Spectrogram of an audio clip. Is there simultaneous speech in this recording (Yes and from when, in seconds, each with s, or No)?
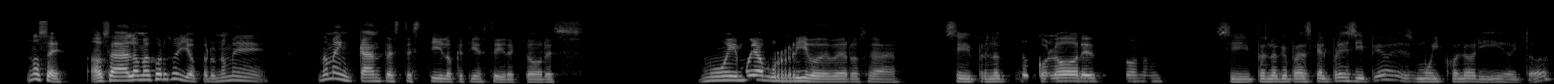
No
